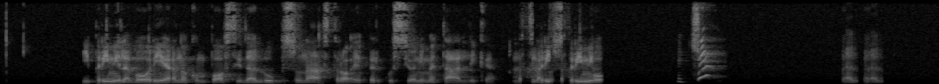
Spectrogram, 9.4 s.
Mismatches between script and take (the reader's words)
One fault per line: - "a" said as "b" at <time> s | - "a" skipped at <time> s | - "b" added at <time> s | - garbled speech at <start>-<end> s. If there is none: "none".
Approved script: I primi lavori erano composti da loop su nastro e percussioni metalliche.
- garbled speech at 5.1-6.0 s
